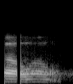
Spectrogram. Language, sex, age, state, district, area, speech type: Bodo, male, 30-45, Assam, Chirang, rural, conversation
